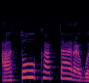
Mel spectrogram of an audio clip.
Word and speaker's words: 跡形: 자취나 흔적을 아토카타라고 해서 이 형자를 가타라고 읽었는데 우츠쿠시카타 케이칸가 아름다웠던 경관이 아토카타 모나쿠 기에 우세테 시마이마시다.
